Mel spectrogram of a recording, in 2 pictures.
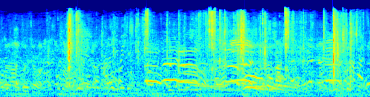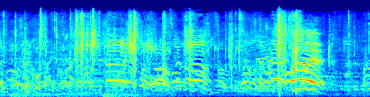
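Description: Swords clash and clang in a fight outdoors.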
